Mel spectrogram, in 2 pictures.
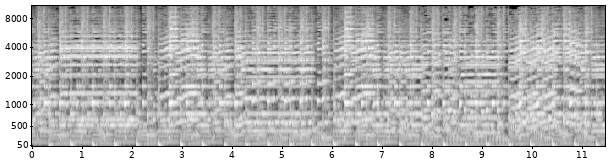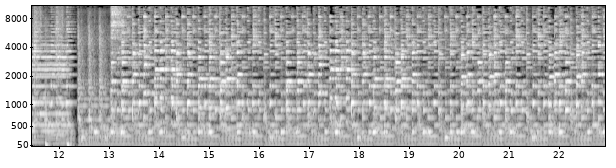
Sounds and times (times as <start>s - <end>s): Video game music: 0.0s - 22.9s.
